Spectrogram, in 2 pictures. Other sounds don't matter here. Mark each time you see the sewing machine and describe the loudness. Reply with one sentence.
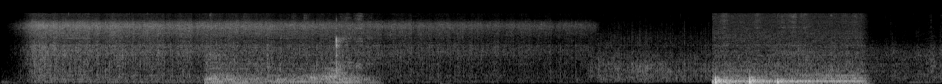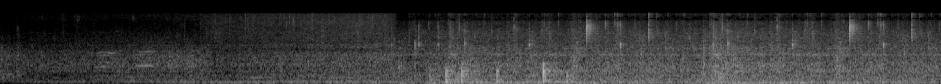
You can't hear the sewing machine here.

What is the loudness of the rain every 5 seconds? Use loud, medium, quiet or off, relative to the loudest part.
loud, quiet, medium, loud.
